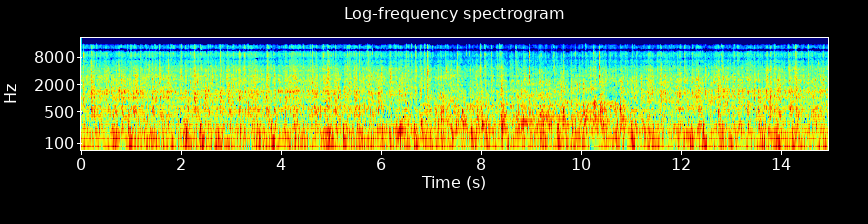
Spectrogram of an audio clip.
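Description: Heavy rain pattering on a car's roof and windscreen, heard from inside the cabin, over the low hum of the car's idling engine.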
